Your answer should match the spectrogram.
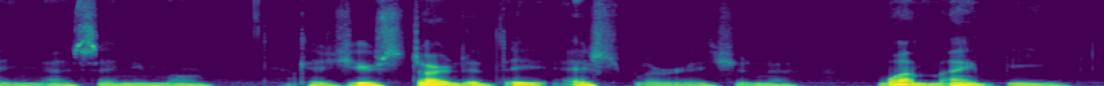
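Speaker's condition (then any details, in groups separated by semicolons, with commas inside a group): ALS; affects chest and throat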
